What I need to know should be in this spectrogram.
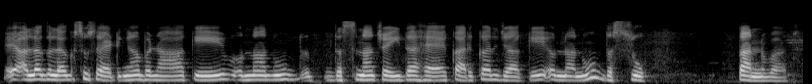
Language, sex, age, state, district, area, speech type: Punjabi, female, 60+, Punjab, Jalandhar, urban, spontaneous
